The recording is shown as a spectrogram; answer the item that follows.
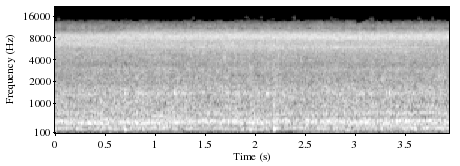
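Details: Japanese honey bees kept fanning through a hot day. Their wings make an unbroken, rough low-mid buzz, flat in loudness, under a persistent shrill hiss.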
